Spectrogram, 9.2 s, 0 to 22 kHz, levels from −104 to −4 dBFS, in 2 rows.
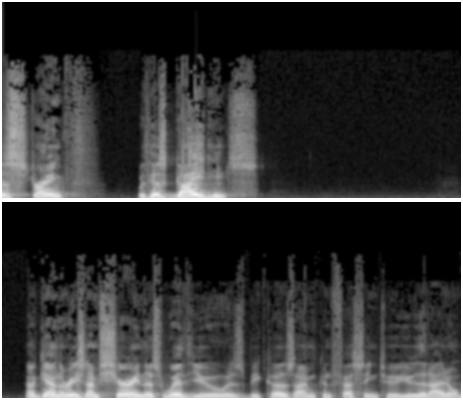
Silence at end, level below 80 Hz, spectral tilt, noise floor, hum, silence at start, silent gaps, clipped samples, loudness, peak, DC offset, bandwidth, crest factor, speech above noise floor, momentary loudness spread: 0 s; -60 dBFS; -6 dB/octave; -70 dBFS; none; 0 s; none; under 0.1%; -16 LUFS; 0 dBFS; under 0.1%; 15 kHz; 18 dB; 55 dB; 14 LU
